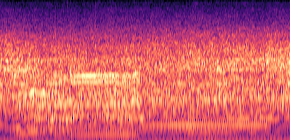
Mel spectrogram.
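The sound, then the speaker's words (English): A cow moos loudly, one long drawn-out low call that fills nearly three seconds, with no one speaking. “Do you hear a cow?”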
